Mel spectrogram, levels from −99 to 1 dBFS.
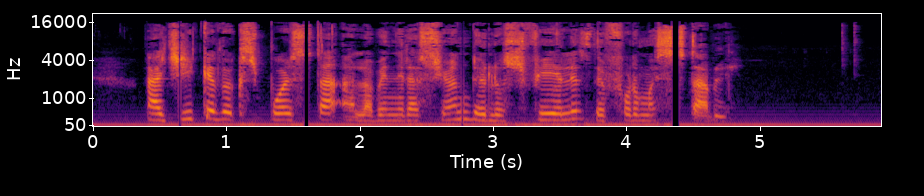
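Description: Blocks of digital silence at 0.64–0.66 s, 1.58–1.62 s just before "a la", and 2.76–2.78 s just before "de los" are 20 to 40 ms holes, likely where the output buffer went unfilled. Each is a hard cut to silence, unlike a level dip. From 3.63 to 3.70 s, between "de los" and "de forma", the sound doesn't vanish but drops abruptly by about 6 dB, likely because one channel drops out. A final 60 ms silent block at 4.34–4.40 s is long enough to be heard as a short gap.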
